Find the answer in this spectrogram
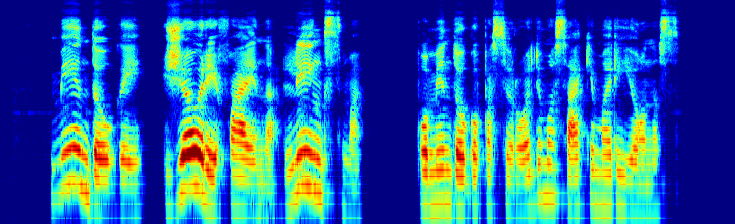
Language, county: Lithuanian, Telšiai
